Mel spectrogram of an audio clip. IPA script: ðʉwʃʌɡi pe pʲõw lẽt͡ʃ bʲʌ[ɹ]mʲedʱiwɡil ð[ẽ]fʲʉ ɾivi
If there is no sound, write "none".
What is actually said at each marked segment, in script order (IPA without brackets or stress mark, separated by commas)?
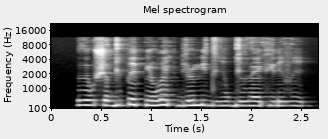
ɹ, ẽ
